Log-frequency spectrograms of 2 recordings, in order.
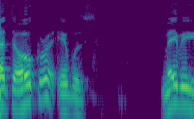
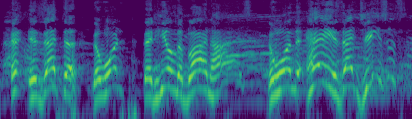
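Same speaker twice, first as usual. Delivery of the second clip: high, breathless-with-wonder questioning; excited blind man; 8 semitones higher than usual. Acted. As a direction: call to others eagerly, voice riding high. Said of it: "Blind man got excited".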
